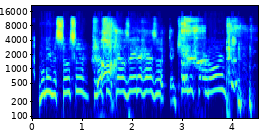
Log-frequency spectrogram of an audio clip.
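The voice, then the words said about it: Poor imitation of another person's voice. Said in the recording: “That was terrible Sosa impression. That's a terrible Sosa impression”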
